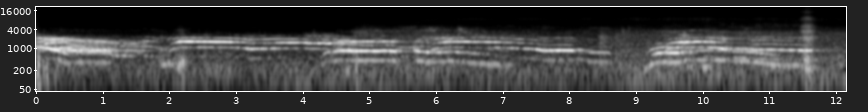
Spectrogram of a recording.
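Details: Cats confronting each other, making long wailing yowls that rise and fall in pitch, several drawn-out howls overlapping with brief pauses between them.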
